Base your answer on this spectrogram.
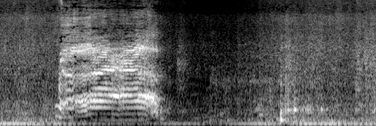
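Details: California sea lion pup, nearly one year old, at the Ise Sea Paradise aquarium in Japan. It chases staff around the feeding preparation area, seeking attention. It gives one bleating, wavering, harmonic call of about a second, followed by quiet room noise.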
